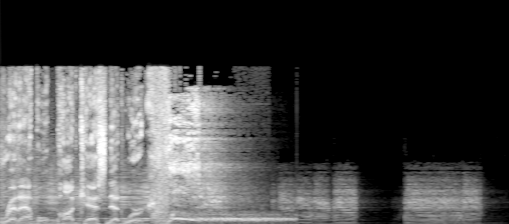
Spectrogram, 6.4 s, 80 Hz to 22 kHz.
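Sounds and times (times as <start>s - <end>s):
speech: 0.1s - 2.4s
loud noisy whoosh-like crash in a show jingle: 1.9s - 3.8s.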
